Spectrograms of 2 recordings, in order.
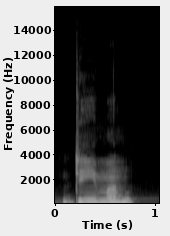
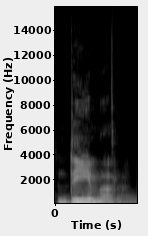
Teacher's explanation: Aber Toskisch, die toskische Varianten, Varietäten, Dialekte haben ja einen Wandel durchlaufen, das hat sich dort geändert. Das N in vielen Positionen, in einigen Wörtern, hat sich zu einem R entwickelt.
